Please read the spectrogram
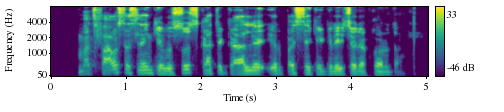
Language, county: Lithuanian, Šiauliai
